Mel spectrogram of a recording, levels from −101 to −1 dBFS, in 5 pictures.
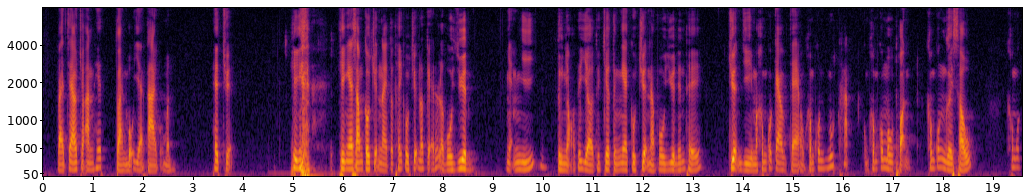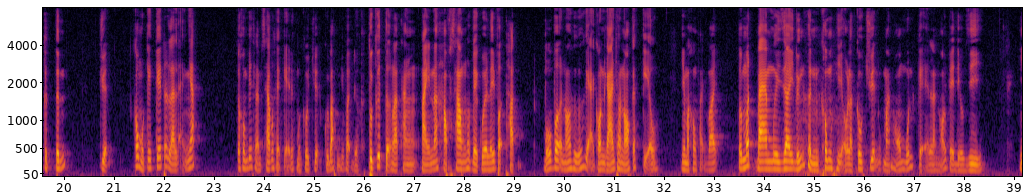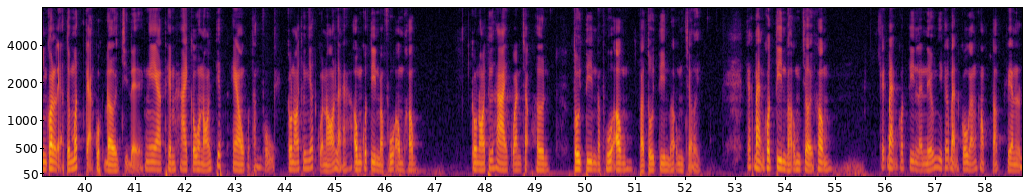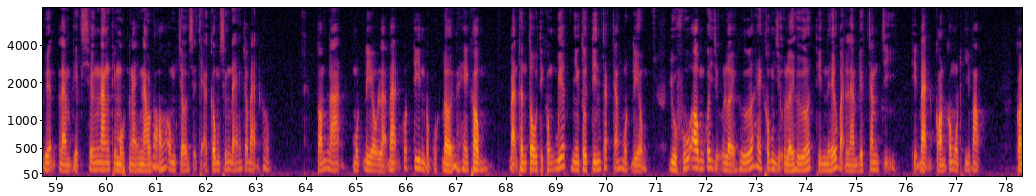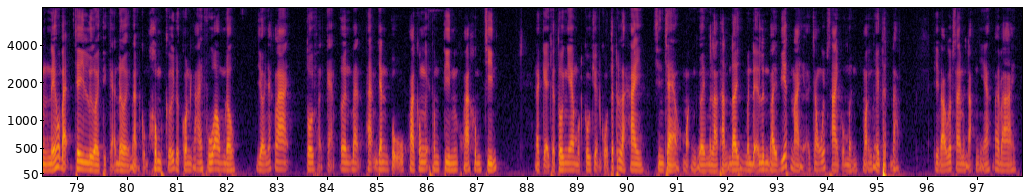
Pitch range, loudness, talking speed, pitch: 110-135 Hz, -30 LUFS, 230 wpm, 125 Hz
